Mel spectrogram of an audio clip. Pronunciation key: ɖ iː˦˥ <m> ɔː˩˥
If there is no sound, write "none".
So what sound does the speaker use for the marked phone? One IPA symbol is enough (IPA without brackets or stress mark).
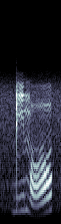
m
